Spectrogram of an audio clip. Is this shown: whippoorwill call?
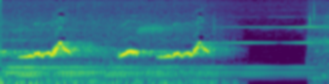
yes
